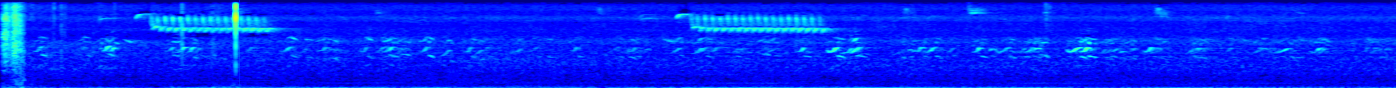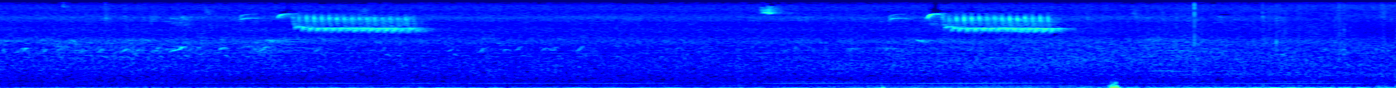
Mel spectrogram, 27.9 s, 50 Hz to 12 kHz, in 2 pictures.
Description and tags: Goose traveling north 03/11/2019
Goose above my head traveling north.
bird, Goose, nature, migration, field-recording, birds, farm, heading-north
